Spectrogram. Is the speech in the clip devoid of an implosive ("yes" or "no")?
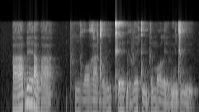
no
